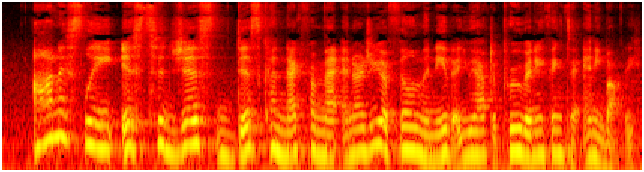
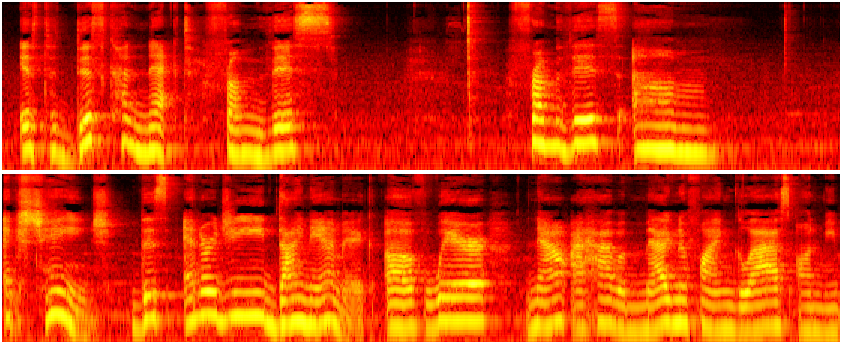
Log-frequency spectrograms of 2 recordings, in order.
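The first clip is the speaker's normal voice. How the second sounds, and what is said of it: Deliberately slower speech. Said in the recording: “I'm gonna say that slower because I know I said that kind of fast”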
